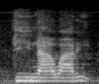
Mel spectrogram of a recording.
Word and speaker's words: Dinawari: dari kitab alimamwari jangan addainuri Bacanya dinawari jangan addainuri gak ada kotaainur ada dinawar alasm gak ada as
